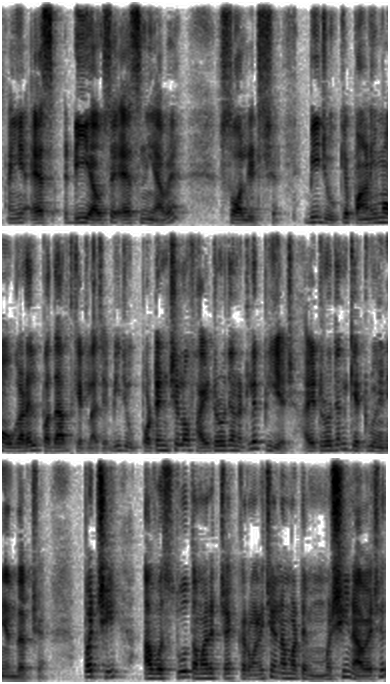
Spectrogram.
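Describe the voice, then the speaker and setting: A man. He puts questions and answers them himself, and he reads the English lines slowly and with care. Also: a little high. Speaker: teacher. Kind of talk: explaining an English lesson in Gujarati.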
